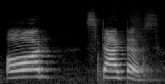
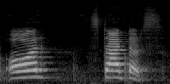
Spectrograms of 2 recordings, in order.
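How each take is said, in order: Both takes have the same delivery.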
